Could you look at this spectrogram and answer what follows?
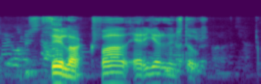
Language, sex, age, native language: Icelandic, male, 15, Icelandic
